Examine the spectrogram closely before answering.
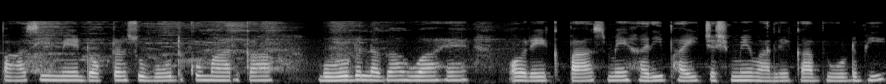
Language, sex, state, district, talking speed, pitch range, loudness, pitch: Hindi, female, Rajasthan, Bikaner, 155 wpm, 175-195 Hz, -18 LUFS, 185 Hz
